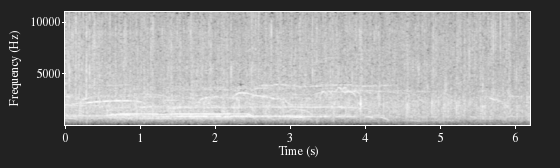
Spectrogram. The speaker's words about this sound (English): The crowd definitely into it and calling for an encore. I don't know if we're going to see it or not.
